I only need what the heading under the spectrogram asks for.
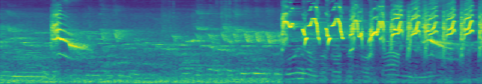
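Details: White-rumped shama, lively and tail spread, starts with faint scattered notes over background noise, then bursts into a fast series of sharp repeated high chips.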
